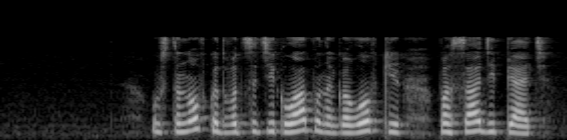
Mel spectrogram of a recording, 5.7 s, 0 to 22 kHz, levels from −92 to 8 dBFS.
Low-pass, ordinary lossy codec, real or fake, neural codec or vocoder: 7.2 kHz; MP3, 64 kbps; fake; codec, 16 kHz, 16 kbps, FreqCodec, larger model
